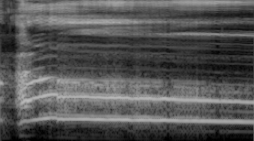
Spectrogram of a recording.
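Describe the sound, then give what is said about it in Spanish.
A human voice imitating a werewolf's howl: a single long, sustained wailing tone that rises quickly at the start, then holds steady and slowly weakens, heard alone. “Ladró el hombre lobo con cara de bobo.”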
